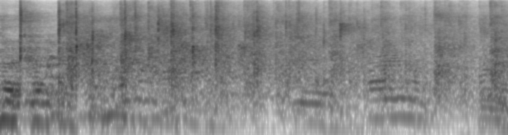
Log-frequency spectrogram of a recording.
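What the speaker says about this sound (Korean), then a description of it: "우리 목사님 박수 한번 주세요" A church congregation claps for the pastor at a sixth-anniversary worship service and concert in Busan, sustained applause with a voice speaking over it near the start and end.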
